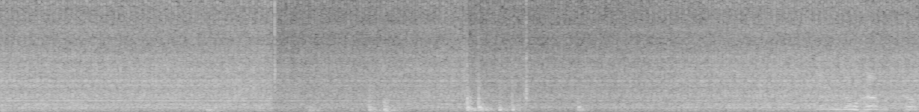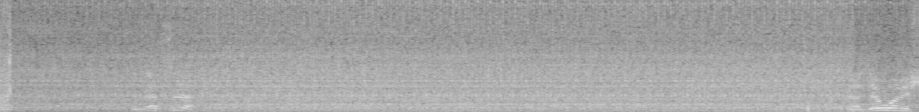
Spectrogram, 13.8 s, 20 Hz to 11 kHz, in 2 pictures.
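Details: RV engine after a dead battery on a frosty winter morning (down to 21°F overnight), started with a NOCO GB70 jump starter in normal mode, no booster needed: catches and settles into a steady, even idle with no misses or knocks.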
